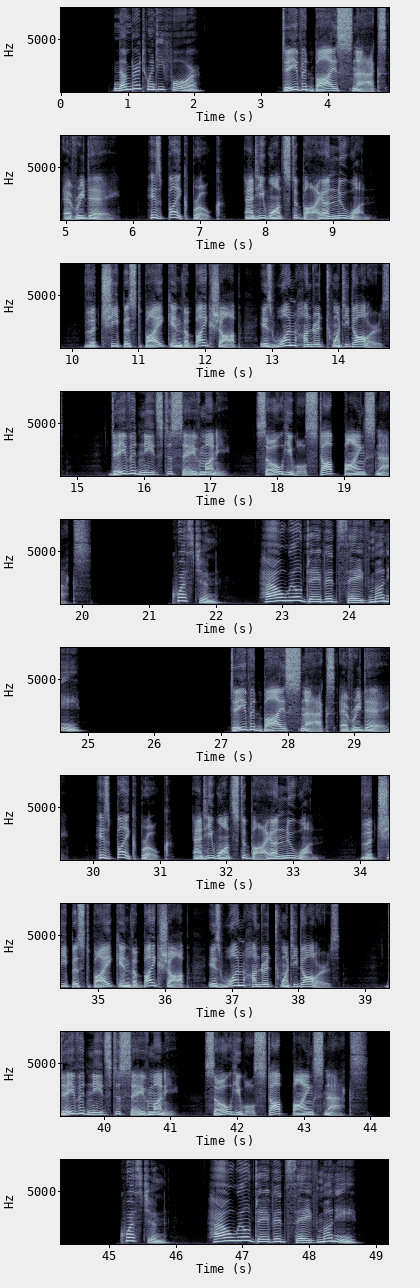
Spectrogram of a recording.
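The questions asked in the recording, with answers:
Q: How will David save money?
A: He will stop buying snacks.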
